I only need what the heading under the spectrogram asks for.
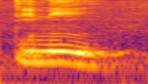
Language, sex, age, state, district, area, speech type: Assamese, male, 45-60, Assam, Charaideo, urban, read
